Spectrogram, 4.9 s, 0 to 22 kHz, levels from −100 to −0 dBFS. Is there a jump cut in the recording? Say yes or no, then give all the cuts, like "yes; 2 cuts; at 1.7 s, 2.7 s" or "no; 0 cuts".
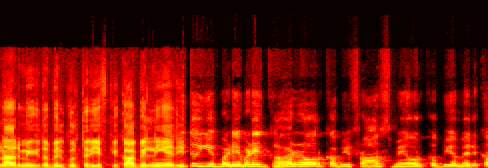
yes; 1 cut; at 1.8 s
